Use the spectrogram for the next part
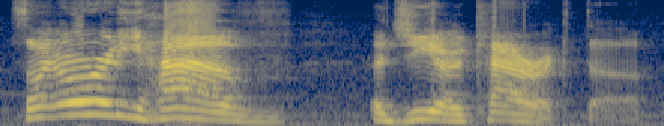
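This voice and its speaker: A man's voice: high-pitched, wildly swooping pitch, measured pace, bright, forceful tone, soft background music. A man streaming a game in casual chat, rambling and thinking aloud with the odd casual swear, over noticeable background noise. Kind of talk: casual live stream chat while gaming.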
